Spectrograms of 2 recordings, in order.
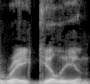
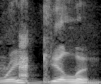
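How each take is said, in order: First: The surname has three syllables, Gil-li-an. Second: The surname has two syllables, Gil-lan. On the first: The speaker calls it wrong. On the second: The speaker calls it right.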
